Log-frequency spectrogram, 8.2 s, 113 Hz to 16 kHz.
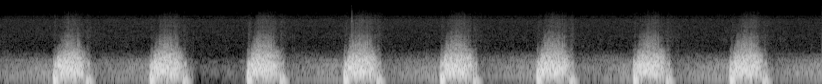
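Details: Systolic ejection murmur of aortic valve stenosis on auscultation: regular loud harsh whooshing bursts about 62 a minute, filling each beat.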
